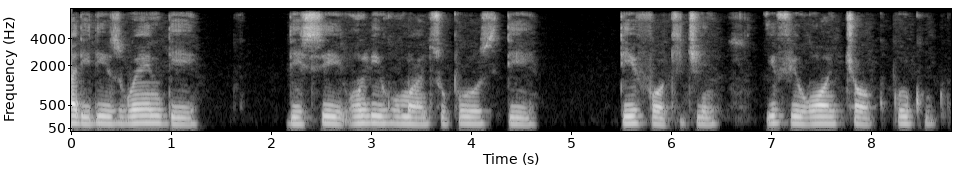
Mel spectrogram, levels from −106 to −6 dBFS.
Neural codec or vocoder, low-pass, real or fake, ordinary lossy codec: none; 7.2 kHz; real; none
